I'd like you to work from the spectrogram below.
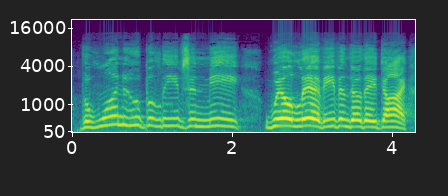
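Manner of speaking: solemn, ringing preacher's read; dramatic scripture reading. Acted. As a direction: read it out like a proclamation from the pulpit. Reads Jesus' words aloud.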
